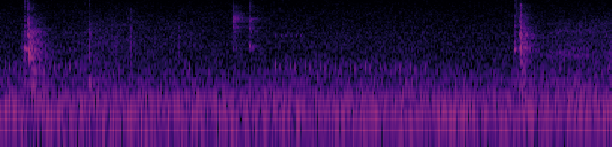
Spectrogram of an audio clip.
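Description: Faint steady low hum with a few light clicks scattered through it.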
